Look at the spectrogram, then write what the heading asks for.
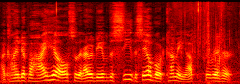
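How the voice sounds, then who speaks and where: A middle-aged man reading a children's picture book aloud in a small room, slow and expressive. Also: a little high. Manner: reads slowly and expressively, voices the characters' calls. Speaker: storybook reader. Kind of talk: read-aloud storytelling for children.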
